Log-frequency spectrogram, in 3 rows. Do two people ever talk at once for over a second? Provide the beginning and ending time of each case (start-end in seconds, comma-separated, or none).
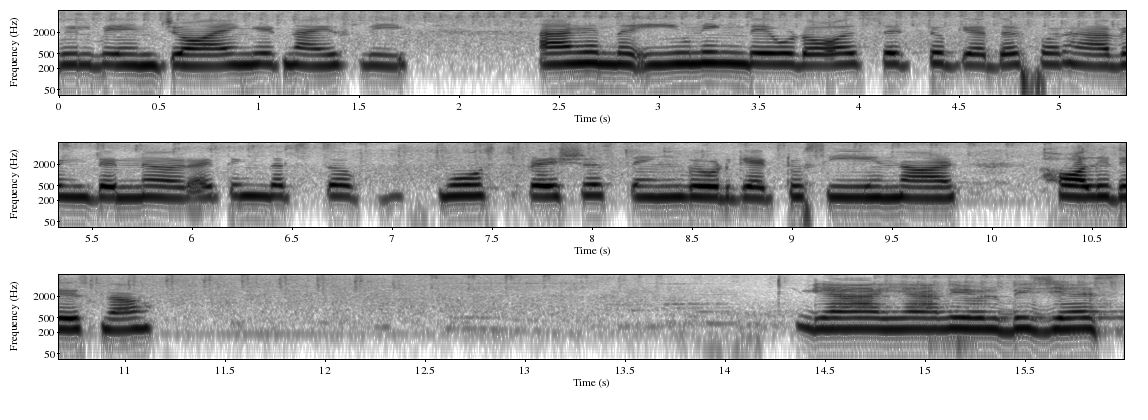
none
